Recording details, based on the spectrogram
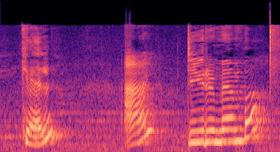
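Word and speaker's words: quel: kill kill and kill all the four are pronounced Kel and do you remember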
